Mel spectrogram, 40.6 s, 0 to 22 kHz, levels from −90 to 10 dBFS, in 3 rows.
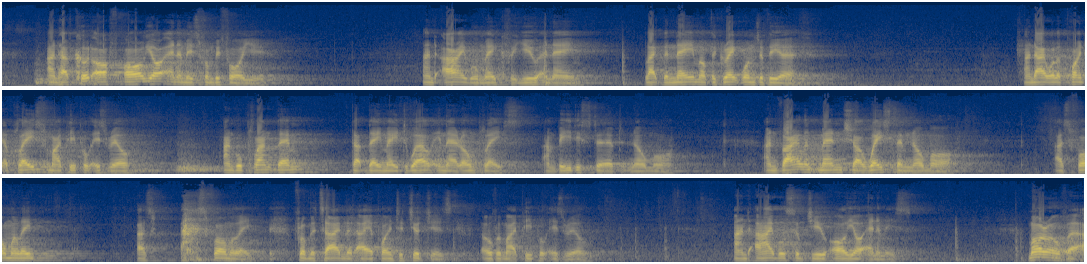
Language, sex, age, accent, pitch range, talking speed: English, male, 30-49, British, 90-105 Hz, 130 wpm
